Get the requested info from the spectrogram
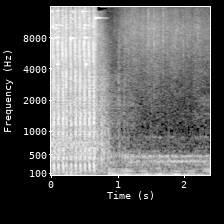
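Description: Rapid automatic gunfire, a fast even string of shots that cuts off suddenly just under a second in, followed by a steady low rumble.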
